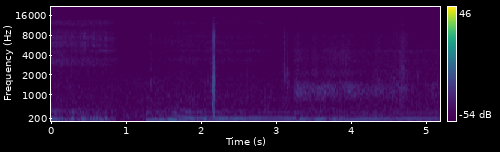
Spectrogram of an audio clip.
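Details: Snoring: a low, steady, droning snore with a buzzing tone through a long breath, with one brief click in the background.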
